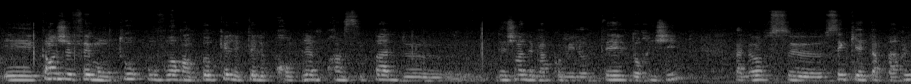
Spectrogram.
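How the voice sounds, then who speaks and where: A woman guest talking about the association she founded, measured and with a few fillers. She sounds roomy and set back from the mic. Background noise is clearly heard. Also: medium pitch, distant mic. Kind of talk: interview answers.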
